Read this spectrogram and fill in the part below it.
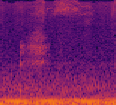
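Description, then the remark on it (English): A steady, loud low rumble of road and engine noise from inside a car moving at speed, slightly over the speed limit, with a faint hiss on top and no voices. “But I am speeding slightly.”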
